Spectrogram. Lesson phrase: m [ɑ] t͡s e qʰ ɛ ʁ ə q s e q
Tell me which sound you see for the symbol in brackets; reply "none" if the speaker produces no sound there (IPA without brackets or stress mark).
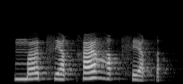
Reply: ɐ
